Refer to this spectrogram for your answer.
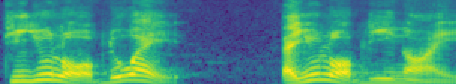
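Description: Husky guy explaining money stuff, real lively up-and-down voice, keeps going "right?". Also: sits high, brisk, no room sound, muffled recording. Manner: emphatic, keeps asking "right?" to the listener; confident, makes firm predictions. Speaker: economic commentator. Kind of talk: casual explanatory talk.

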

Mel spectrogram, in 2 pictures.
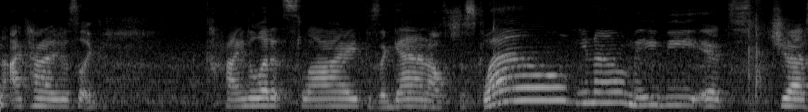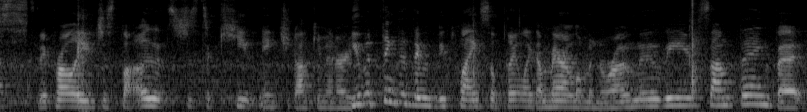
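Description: A young woman, a student, telling a casual storytime vlog in a chatty, animated way with frequent laughs, filmed at home on a camera in her room. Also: mid-range voice, normal speed. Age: young adult. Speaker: vlogger. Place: bedroom with shelves of figurines, indoors. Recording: noisy home recording.

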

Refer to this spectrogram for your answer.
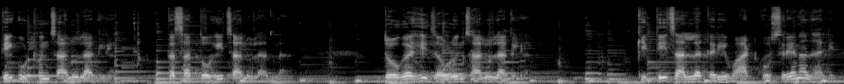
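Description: A male storyteller with a lowish voice reads in a steady, measured way, set a little back from the mic. A faint guitar plays softly behind him. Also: far from the mic. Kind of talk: audiobook story narration.

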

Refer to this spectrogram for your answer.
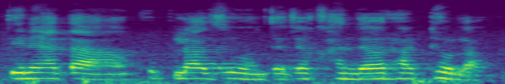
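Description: A woman's voice: mid-range voice, flat delivery, quick pace, a little mellow, a little hiss or hum, poor audio. Woman narrating a romance story.

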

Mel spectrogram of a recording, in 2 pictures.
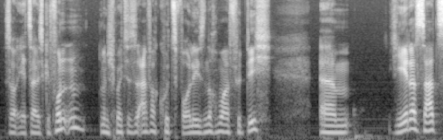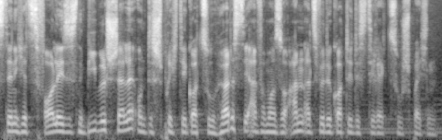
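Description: A man co-hosting a casual faith podcast, talking in a relaxed way and responding to his co-host. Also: mid-range voice, fairly quick. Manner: relaxed, responsive, reads a prayer text calmly.

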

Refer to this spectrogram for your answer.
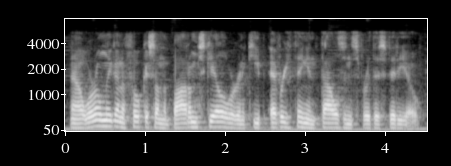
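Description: A man's voice: mid-range voice, steady tone, quick pace, dull audio. A middle-aged man explaining step by step like a plain-spoken machinist, in a casual hands-on tutorial. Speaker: tutorial host demonstrating measuring tools.

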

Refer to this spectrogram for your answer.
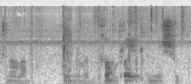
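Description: A man streaming his first time in a game, chatting casually and often muttering quietly to himself. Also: fairly low pitch, monotone, very fast, slight background noise. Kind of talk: casual chat while gaming.

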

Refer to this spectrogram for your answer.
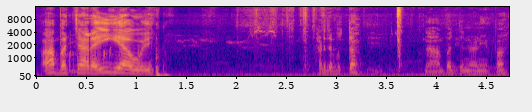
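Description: A Punjabi man with a fairly high voice talks in a casual vlog style. He addresses viewers as friends and calls out to companions in colloquial speech. The handheld recording has faint noise and clicking. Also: moderate pace, fairly bright tone. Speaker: pigeon-keeping vlogger.

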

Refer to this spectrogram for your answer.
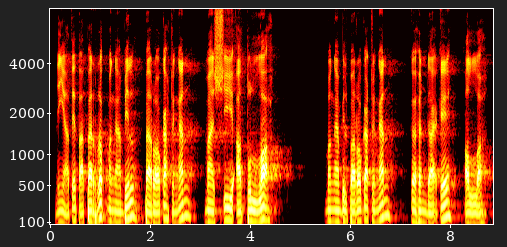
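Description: A man giving a religious study lecture, explaining slowly and acting out prayers in a raised, pleading voice. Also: fairly low pitch. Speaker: religious teacher. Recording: long hall reverb.

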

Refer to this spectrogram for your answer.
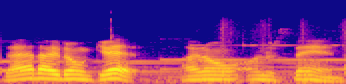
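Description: A man's voice: a little high, moderate pace, highs cut off. A man giving casual commentary as he plays a horror game, muttering to himself a bit uneasily. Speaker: streamer playing a horror game. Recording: game music behind the voice. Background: mallet-like game music.

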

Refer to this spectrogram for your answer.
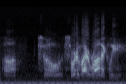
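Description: Man on a prison payphone line, very bright. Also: mid-range voice, poor audio. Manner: measured, deliberate, many fillers. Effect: prison payphone call line. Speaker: incarcerated man interviewed by phone. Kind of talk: earnest interview answers.

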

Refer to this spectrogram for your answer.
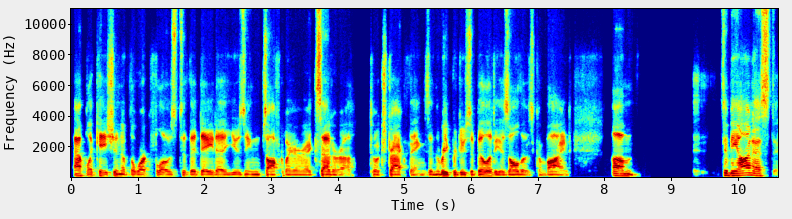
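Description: A middle-aged man answering a panel question over a video call, frank and halting with repeated words. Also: lowish voice, bright, forceful tone. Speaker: agency official panelist.

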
